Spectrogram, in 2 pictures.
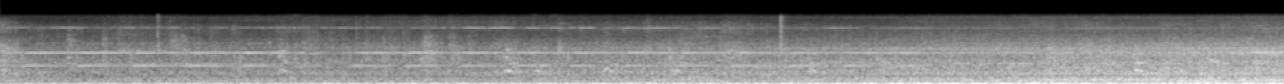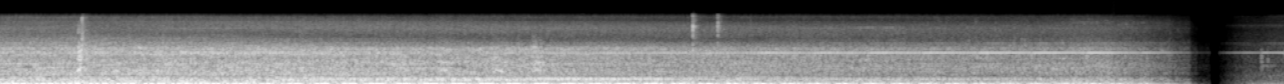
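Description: Freight train passing close by: hopper wagons rolling over the rails with a heavy pulsing rumble. The rumble swells as a diesel locomotive goes by in the middle, with a steady high whine running through. It cuts off suddenly near the end.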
